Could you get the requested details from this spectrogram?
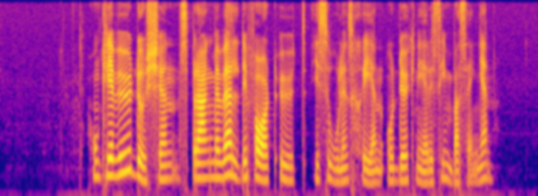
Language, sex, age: Swedish, female, 31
